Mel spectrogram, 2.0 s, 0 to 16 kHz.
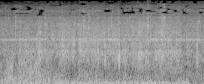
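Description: Wind buffeting a helmet-mounted camera's microphone as a Mondraker Summum downhill mountain bike rolls over loose dirt and gravel at about 20 km/h. The tyres rumble steadily and small clicks and rattles come from the bike.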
